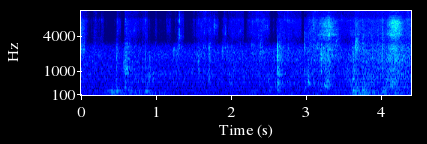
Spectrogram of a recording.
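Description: A wooden spoon stirring a thick, wet mixture of shredded chicken, corn and tomato sauce in a large aluminium pot. Soft scraping with a few light knocks against the pot, clearest in the second half.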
